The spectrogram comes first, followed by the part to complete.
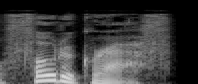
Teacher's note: the word photograph is stressed on the first syllable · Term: primary stress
